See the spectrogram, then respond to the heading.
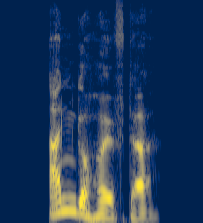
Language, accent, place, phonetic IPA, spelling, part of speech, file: German, Germany, Berlin, [ˈanɡəˌhɔɪ̯ftɐ], angehäufter, adjective, De-angehäufter.ogg
- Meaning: inflection of angehäuft: 1. strong/mixed nominative masculine singular 2. strong genitive/dative feminine singular 3. strong genitive plural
